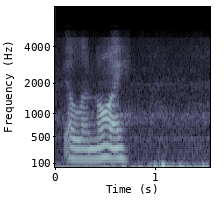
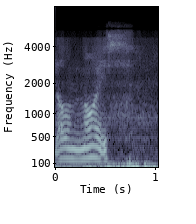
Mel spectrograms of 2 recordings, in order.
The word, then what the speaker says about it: Illinois: So anyway, just like people in Wisconsin generally say Illinois, where people that live there call it Illinois, or I'm not pronouncing it correctly, I'm sure it's Illinois, and they usually put an S on the end.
